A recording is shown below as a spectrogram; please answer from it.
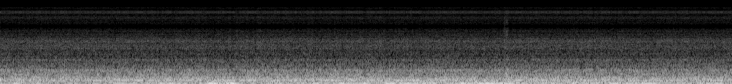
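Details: Almost-new Toyota Prius hybrid, sub-zero cold with fogged windows: heater blower turned up high to demist windscreen, steady deep even rushing roar; camera close made it sound louder than in cabin; running normally.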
